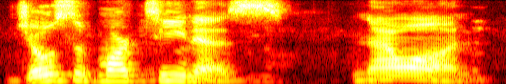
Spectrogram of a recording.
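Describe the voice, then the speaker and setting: A man's voice: mid-range voice, big pitch swings. Man calling soccer play-by-play. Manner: brisk flowing call, rising sharply on chances; self-correcting, explains tactics between plays. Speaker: play-by-play commentator.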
